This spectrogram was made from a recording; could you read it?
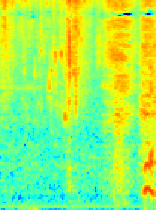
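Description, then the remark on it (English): Liquid from a freshly mixed batch pours into a container, starting with a few faint drips and splashes, then building into a louder, fuller gush at the very end. “I just need to pour it in.”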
